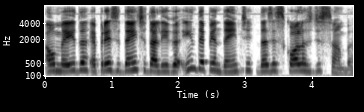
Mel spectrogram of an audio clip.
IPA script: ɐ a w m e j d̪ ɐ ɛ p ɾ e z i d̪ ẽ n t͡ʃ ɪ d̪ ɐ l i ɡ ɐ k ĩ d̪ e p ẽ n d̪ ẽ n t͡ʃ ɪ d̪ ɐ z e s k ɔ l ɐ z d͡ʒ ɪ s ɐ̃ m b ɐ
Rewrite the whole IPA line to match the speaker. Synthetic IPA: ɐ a w m e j d̪ ɐ ɛ p ɾ e z i d̪ ẽ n t͡ʃ ɪ d̪ ɐ l i ɡ ɐ ʔ ĩ d̪ e p ẽ n d̪ ẽ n t͡ʃ ɪ d̪ ɐ z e s k ɔ l ɐ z d͡ʒ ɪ s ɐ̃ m b ɐ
